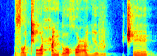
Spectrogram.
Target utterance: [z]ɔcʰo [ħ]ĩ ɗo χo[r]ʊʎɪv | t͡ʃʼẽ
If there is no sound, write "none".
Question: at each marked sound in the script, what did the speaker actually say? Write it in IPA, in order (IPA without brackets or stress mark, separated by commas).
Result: z, ħ, ʕ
